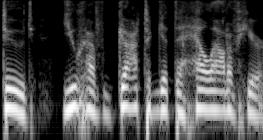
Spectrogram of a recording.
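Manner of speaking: furious whisper through clenched teeth. Narrator, leaning in close to someone in the corner, speaks in a furious whisper through clenched teeth. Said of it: "whispered furiously through clenched teeth".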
